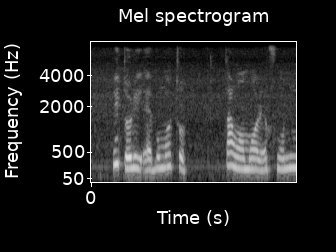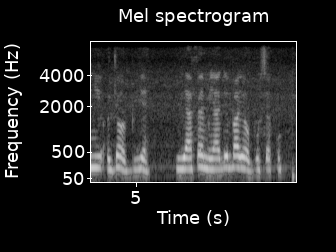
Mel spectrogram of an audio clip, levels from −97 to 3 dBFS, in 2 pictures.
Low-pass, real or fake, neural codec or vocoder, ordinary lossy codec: 7.2 kHz; real; none; none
